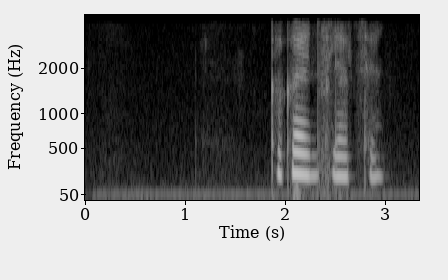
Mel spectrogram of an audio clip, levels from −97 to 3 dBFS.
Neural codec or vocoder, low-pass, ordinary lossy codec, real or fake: none; 3.6 kHz; none; real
